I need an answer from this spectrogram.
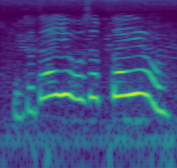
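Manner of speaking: high quick coaxing. Real, not acted. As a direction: chirp it fast and high. High fast coaxing to baby.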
